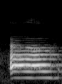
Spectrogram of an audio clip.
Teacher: đây là một cái vận mẫu yêu cầu phải uốn lưỡi lên khi đọc nhá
